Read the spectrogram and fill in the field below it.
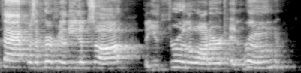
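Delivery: storybook hero losing patience with his family; upset scolding. Acted. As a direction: scold them like a fed-up son. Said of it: "got very upset at this".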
